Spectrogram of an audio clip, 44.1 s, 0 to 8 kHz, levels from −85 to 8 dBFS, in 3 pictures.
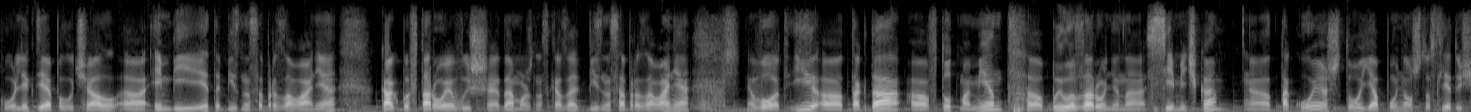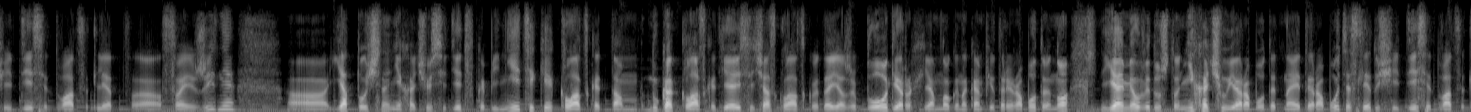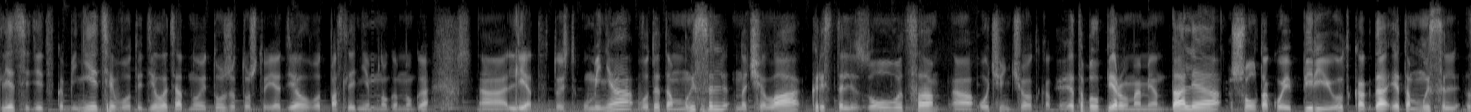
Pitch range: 120-160 Hz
